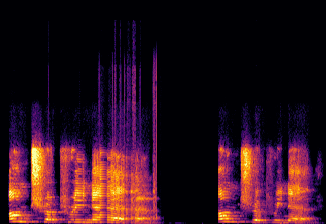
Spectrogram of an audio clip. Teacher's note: the accent and the primary stress is on the last syllable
